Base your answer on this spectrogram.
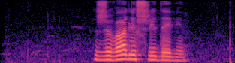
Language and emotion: Russian, neutral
